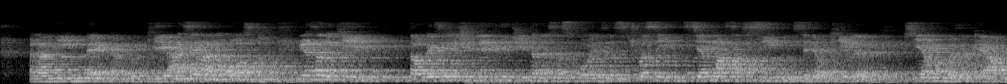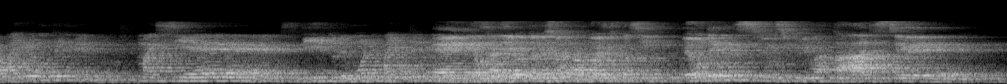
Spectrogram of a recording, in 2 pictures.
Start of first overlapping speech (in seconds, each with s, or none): 14.4 s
